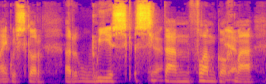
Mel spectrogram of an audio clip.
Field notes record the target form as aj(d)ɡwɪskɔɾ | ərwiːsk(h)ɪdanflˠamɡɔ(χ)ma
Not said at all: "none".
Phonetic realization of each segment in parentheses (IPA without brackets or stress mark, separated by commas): n, s, χ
